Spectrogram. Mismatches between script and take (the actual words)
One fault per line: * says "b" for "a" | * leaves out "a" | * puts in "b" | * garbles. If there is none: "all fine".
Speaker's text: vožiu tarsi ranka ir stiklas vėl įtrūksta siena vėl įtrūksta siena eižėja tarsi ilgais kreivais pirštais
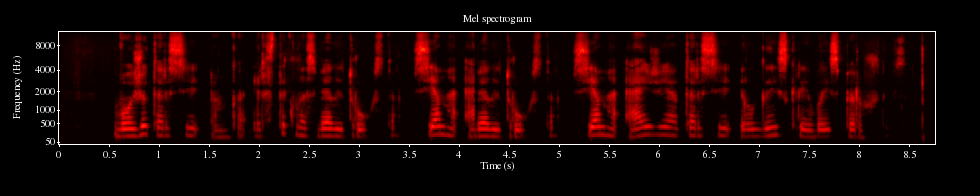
all fine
